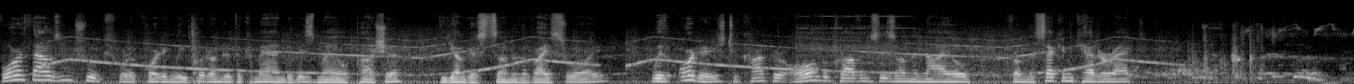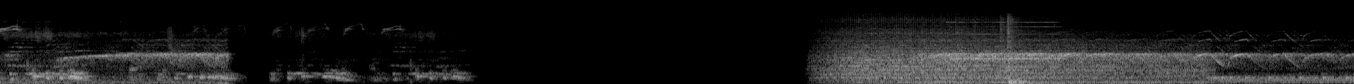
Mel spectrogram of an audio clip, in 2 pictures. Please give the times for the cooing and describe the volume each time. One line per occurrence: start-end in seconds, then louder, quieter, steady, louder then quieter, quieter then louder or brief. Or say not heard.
9.7-18.2 louder then quieter.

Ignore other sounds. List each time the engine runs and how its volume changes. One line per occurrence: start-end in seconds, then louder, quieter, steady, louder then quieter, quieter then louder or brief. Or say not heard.
21.6-27.0 quieter.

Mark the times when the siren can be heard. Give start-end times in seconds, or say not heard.
0.0-15.8, 22.7-27.0.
